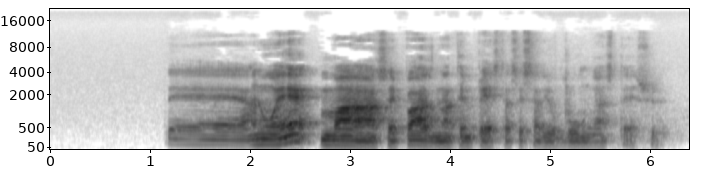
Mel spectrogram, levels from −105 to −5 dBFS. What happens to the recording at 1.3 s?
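At 1.3 s the speech carries generation loss, and it runs through the whole clip rather than starting there. The sound is swirly and hollow, with softened attacks and a smeared texture. The cause is likely repeated lossy coding, about four passes through WMA at 128 kbit/s. Each pass requantises on a shifted frame grid. Noise and spectral gaps pile up beyond what that bitrate alone would give. Content extends to about 20.1 kHz.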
